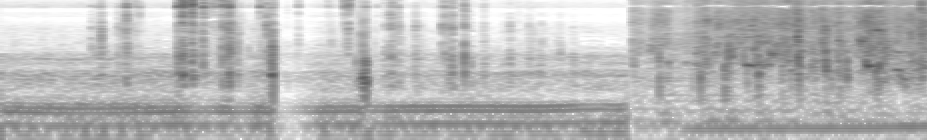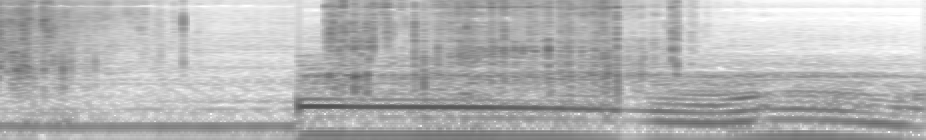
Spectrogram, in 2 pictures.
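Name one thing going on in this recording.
A car tyre rolls over plastic cups, crushing them with sharp cracks and pops.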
